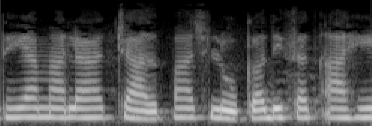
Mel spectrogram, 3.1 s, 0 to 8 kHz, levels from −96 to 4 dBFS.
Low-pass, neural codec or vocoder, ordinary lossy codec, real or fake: 7.2 kHz; none; MP3, 32 kbps; real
